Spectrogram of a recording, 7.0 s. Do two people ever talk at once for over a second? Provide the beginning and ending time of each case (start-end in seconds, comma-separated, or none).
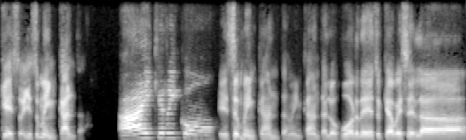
none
